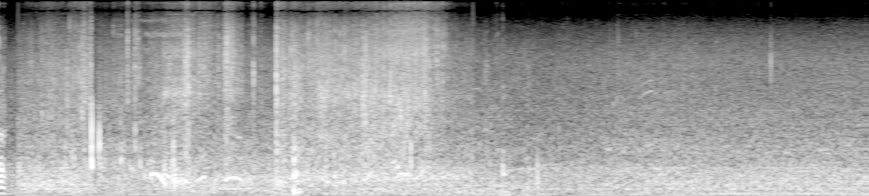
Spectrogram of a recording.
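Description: Water splashing and sloshing, with a louder rush of it from about two to four and a half seconds in, and faint voices underneath.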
